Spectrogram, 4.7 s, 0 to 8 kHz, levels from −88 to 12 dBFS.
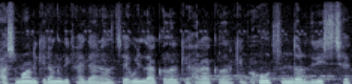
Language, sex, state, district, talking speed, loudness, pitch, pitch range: Maithili, male, Bihar, Saharsa, 215 wpm, -17 LUFS, 150 Hz, 145-155 Hz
